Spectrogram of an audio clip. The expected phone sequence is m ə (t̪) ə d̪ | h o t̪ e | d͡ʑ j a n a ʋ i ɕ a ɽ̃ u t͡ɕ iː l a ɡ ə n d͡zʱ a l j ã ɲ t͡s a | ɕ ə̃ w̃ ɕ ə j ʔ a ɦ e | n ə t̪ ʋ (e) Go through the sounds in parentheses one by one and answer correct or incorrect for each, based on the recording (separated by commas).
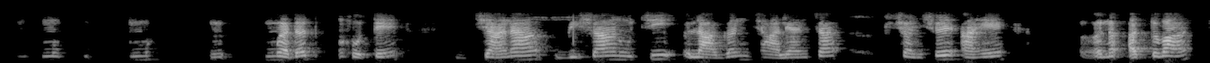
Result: incorrect, incorrect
